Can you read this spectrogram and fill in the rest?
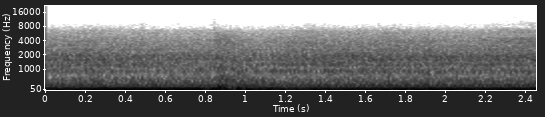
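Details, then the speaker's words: Older Honda at idle, with the check engine light on for code P0135 (O2 sensor): an even, soft low rumble with no ticking, knocking or misses. It runs well; this is a quiet, normal idle. "this thing is pretty quiet"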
